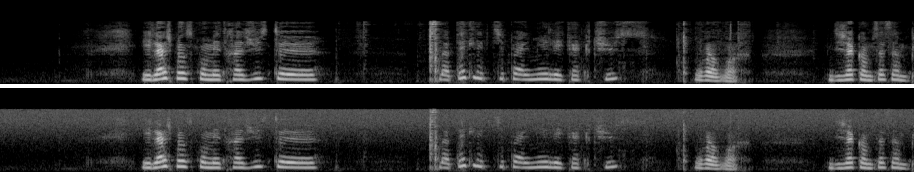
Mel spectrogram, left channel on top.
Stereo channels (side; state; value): right; noise; hiss, 10 dB below the sound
